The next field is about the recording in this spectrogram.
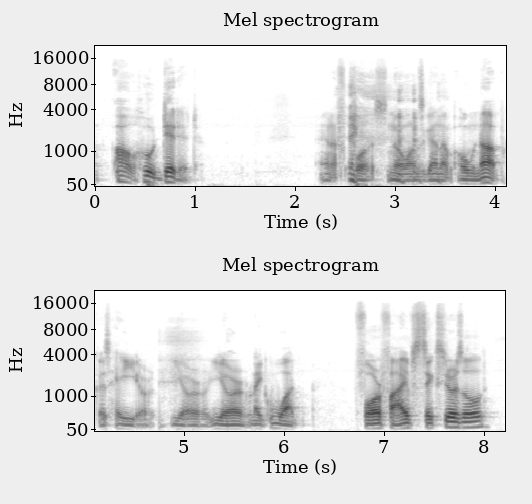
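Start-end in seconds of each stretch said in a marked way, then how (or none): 0.2-1.0 high-pitched, loud calling-out voice. Retelling how the class teacher yelled out to the class, retelling a teacher yelling. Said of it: "our class teacher yells out".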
